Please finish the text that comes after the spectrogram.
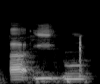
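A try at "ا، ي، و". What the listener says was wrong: pendek. A, I, U. Iya, jangan ditekan, jangan. A, I, U, jangan ditekan. Itu nanti jadi A, Ain. Lepas, ya.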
